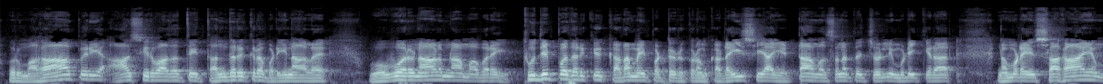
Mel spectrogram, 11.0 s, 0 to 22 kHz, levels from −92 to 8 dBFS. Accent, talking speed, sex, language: native, 100 wpm, male, Tamil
